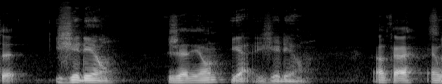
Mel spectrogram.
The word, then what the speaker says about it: Gideon: But the pronunciation Gideon, it's French, like pretty much.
